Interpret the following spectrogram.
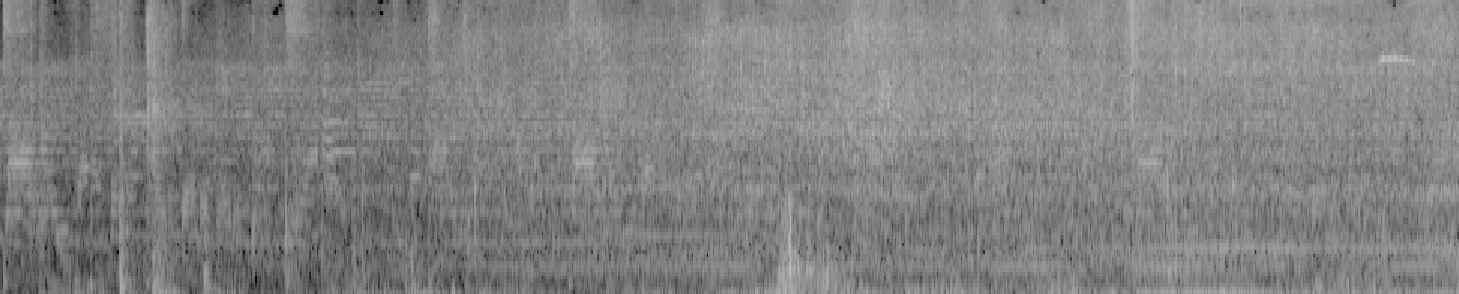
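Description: Background music over footsteps and handling knocks, with a skid steer's engine idling steadily and growing plainer from about ten seconds in.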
